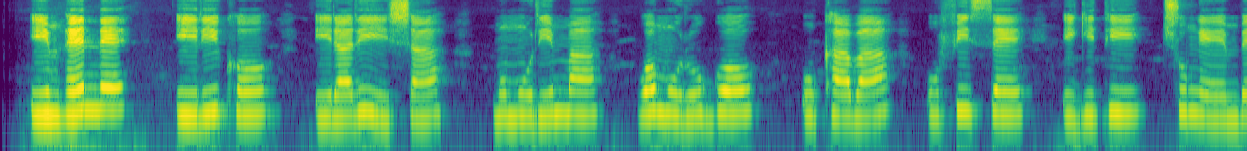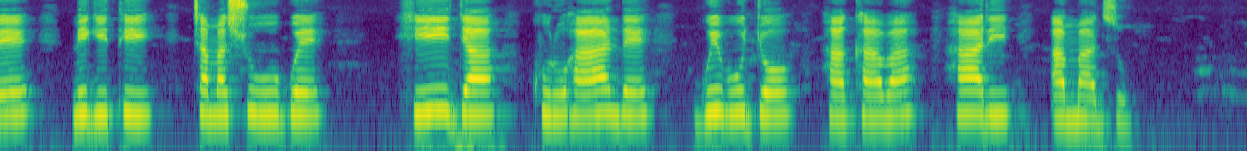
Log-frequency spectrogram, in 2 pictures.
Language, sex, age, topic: Rundi, female, 25-35, education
